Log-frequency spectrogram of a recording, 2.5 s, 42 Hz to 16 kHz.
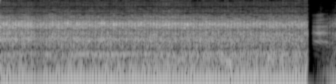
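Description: A Mahindra Yuvo Tech Plus 585 tractor pulling a cultivator in two-wheel drive on farmland gives a loud, heavy, steady engine roar up close that cuts off abruptly near the end.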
